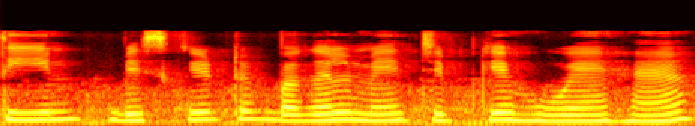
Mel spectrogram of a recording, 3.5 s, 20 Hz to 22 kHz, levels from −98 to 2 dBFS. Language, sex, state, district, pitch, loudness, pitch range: Hindi, female, Uttar Pradesh, Lucknow, 220 Hz, -15 LUFS, 205-235 Hz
